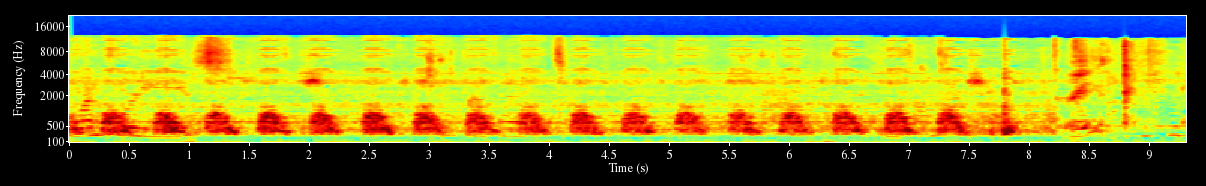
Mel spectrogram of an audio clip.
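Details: Rapid, regular whooshing pulses of a fetal heartbeat on Doppler at a 16-week pregnancy appointment, about 136 beats a minute.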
